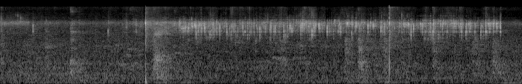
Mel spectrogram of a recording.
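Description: Hot oil sizzling and crackling in a steel kadhai with cumin seeds, curry leaves and bay leaves during a tempering (phodni). The hiss grows louder about one and a half seconds in and cuts off sharply near the end.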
